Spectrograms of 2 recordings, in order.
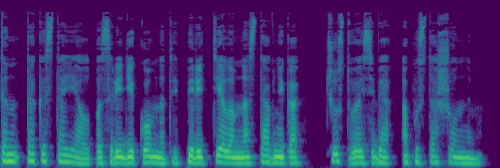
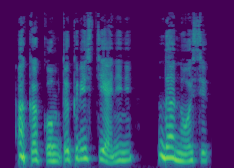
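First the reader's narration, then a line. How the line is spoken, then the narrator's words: Maid sobbing again. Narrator (Russian): служанка опять зарыдала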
